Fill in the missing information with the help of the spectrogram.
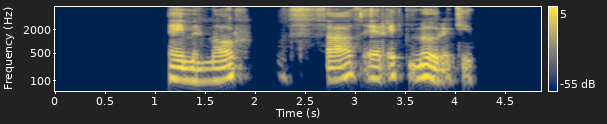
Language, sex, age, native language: Icelandic, male, 30-39, Icelandic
